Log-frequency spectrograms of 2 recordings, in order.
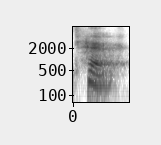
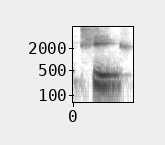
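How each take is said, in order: First: The vowel is a short 'e' sound. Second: The vowel is a long 'ee' sound. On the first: The speaker calls it right. "but I believe it's tech" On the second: The speaker calls it wrong. "I always say it wrong, I always say teak"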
